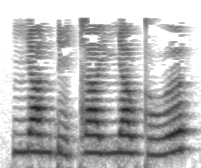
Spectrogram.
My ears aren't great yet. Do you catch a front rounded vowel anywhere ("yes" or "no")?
no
